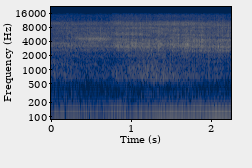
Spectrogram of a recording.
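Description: Hand-pumped garden sprayer wand spraying pest-control solution into a concrete crack, flooding it against termites: a steady hiss that grows stronger about a second in, over a low rumble.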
